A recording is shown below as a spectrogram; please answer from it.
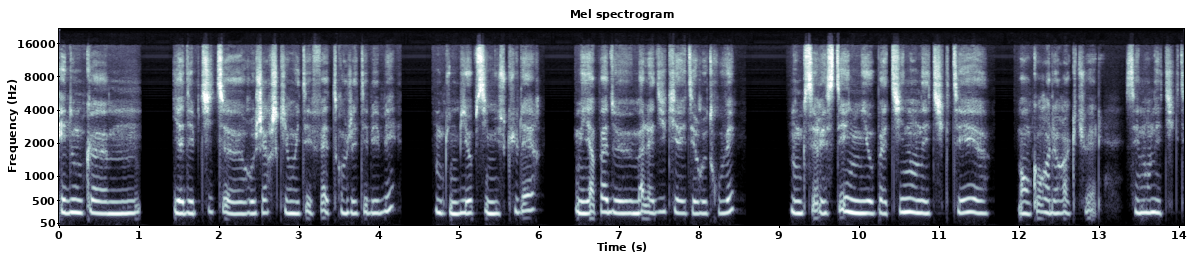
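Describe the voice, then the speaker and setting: With a high pitch and a dark, mellow tone, a woman talks at a moderate pace in fairly even intonation, leaving long, frequent pauses. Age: 20s. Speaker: heart transplant patient and midwifery student. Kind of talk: testimony interview.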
